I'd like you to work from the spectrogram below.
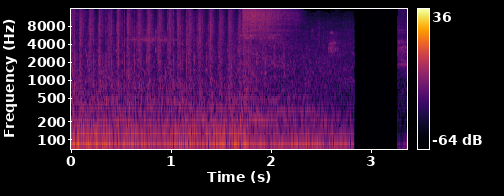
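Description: Mech combat in the video game Hawken, with dense, continuous gunfire as a one-on-one fight unfolds, loud rapid bursts that rumble steadily before cutting to silence near the end.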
